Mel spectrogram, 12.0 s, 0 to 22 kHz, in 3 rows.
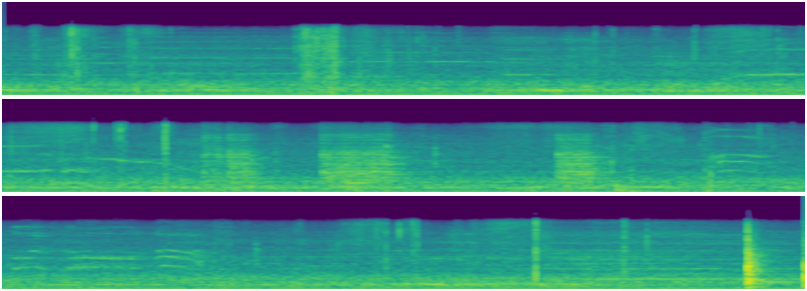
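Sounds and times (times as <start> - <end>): trading card swishing: 3.0 - 5.0.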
